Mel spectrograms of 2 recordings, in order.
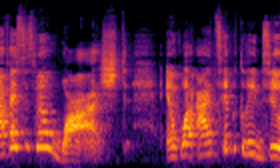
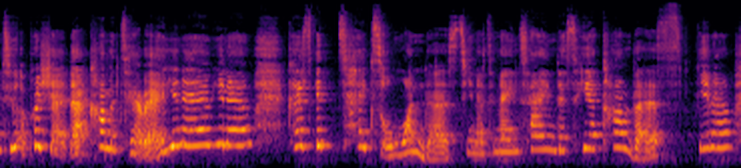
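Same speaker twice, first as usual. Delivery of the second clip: higher, softer put-on posh accent; 8 semitones higher, 4 dB quieter than usual. Thanking the commenter in her switch-up accent. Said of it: "my little accent that I can do".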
